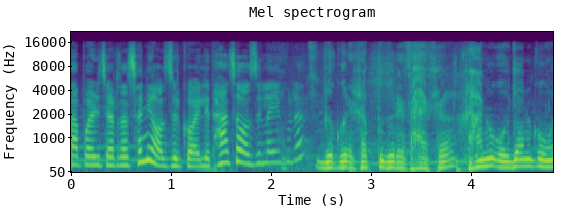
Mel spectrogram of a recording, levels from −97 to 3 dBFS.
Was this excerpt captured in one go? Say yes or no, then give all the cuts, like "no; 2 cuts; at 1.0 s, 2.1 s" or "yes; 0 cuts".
no; 1 cut; at 3.9 s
